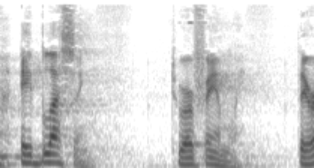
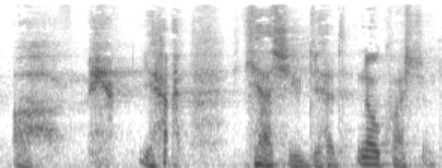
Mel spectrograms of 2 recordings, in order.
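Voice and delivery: tender reassurance; 3 semitones lower, 6 dB quieter than usual. Retold or imitated. Father answering son tenderly.

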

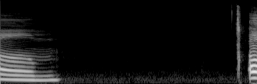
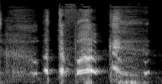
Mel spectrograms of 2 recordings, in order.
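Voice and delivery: much higher, slow, shrieking and laughing at once; shocked shriek; much slower than usual. Retold or imitated. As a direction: stretch it out in laughing disbelief. Wife reacts to the spit take.

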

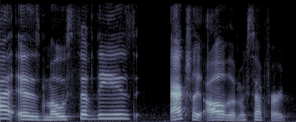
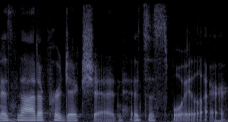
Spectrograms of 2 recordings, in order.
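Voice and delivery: whispered aside; 5 semitones lower, 12 dB quieter than usual. Real, not acted. Teasing aside to husband.

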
